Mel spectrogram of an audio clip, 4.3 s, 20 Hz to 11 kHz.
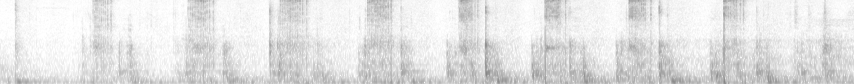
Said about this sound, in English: It is held on by a 10mm nut. Loosen the nut.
